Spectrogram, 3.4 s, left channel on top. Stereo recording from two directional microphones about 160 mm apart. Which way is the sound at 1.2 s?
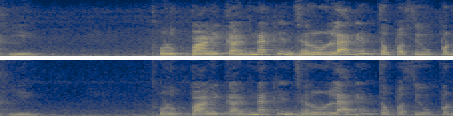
50° left (ahead or behind).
